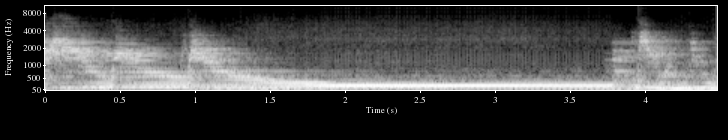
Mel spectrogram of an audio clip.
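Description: Live band playing an instrumental passage on electric bass and effects-laden, lightly distorted guitar: notes struck at the start and again about a second in, then a long held note that rings until a fresh attack at the end.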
